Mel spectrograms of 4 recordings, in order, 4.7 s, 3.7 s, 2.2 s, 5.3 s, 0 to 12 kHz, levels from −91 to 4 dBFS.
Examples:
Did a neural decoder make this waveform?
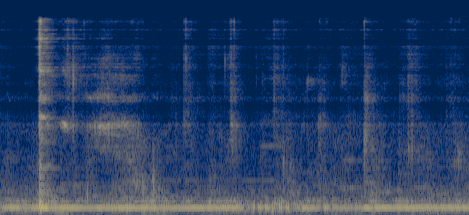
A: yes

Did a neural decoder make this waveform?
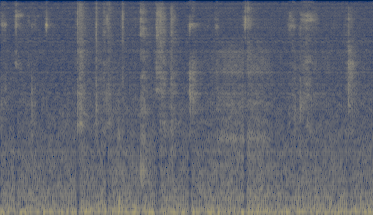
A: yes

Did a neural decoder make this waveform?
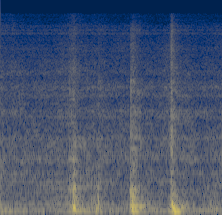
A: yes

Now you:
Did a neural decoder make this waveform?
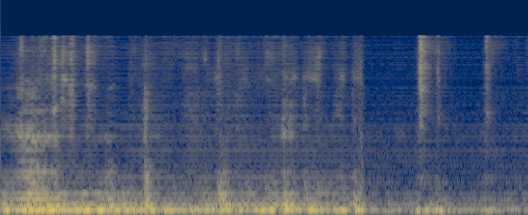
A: yes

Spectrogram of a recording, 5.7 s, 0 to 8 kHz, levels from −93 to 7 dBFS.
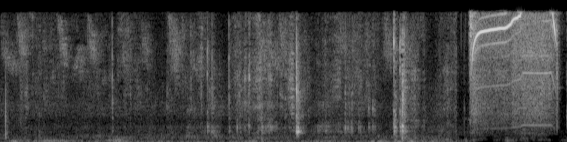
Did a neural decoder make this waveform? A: no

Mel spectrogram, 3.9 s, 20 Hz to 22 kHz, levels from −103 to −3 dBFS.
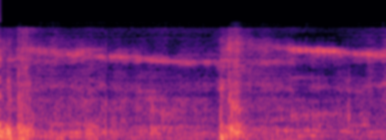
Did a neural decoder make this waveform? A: yes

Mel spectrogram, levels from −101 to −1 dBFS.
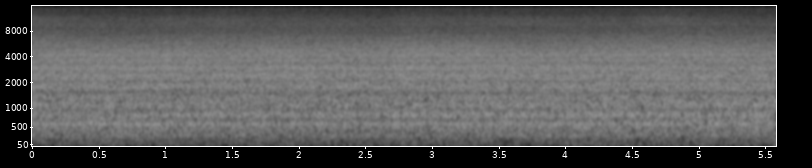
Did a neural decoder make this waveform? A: yes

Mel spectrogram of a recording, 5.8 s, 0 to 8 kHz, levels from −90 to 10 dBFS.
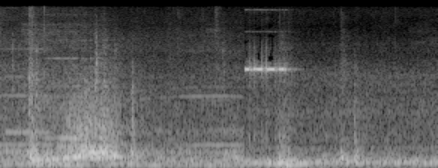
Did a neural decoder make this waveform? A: no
